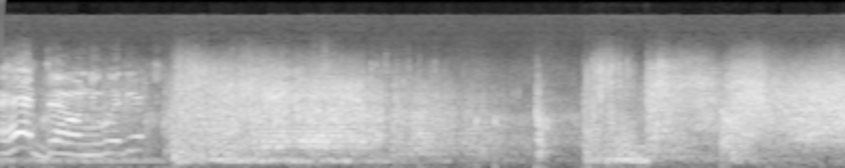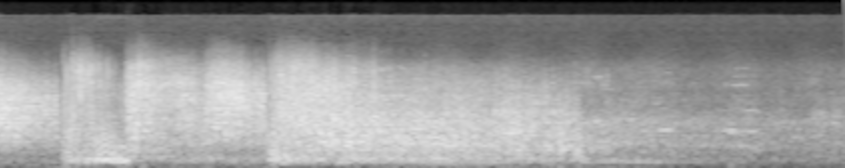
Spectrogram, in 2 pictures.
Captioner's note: explosions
